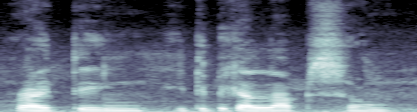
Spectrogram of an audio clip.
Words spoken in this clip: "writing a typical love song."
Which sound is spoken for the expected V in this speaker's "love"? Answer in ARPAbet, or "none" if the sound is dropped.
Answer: B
